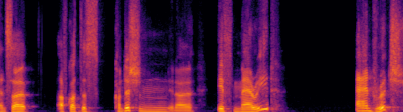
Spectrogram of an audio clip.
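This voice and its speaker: A man speaks very slowly with a South African accent, his medium pitch moving with ordinary variation and broken by long, frequent pauses. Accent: South African, noticeable. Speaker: Java programmer and author. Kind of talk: podcast interview. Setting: podcast recording. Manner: animated.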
